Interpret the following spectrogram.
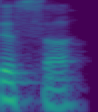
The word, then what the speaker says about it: CISA: needed to learn was how to pronounce the uh the name so it's cisa so so just want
